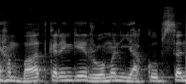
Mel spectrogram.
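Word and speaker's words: Jakobson: सबसे पहले आज बात करेंगे रोमन याकूब्सन, जिनके जैकोब्सन भी पढ़ते हैं कुछ, लेकिन इनका जो अगर सही प्रोनाउंसिएशन है that is याकूब्सन। He was primarily concerned with the study of the nature of language, the symbol systems.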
